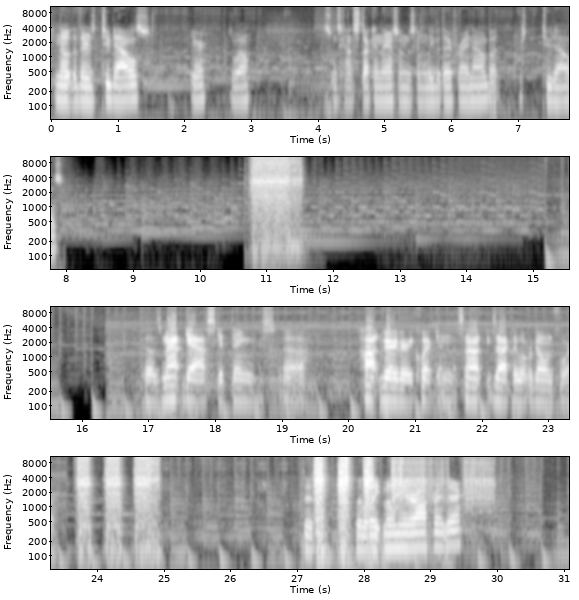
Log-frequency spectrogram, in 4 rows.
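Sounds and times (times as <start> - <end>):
background music: 0.0 - 31.0
cordless impact wrench hammering: 10.7 - 11.6, 23.7 - 25.0, 27.2 - 30.0.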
